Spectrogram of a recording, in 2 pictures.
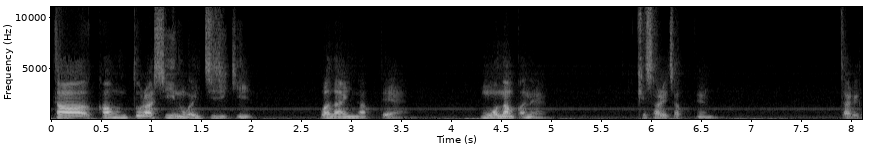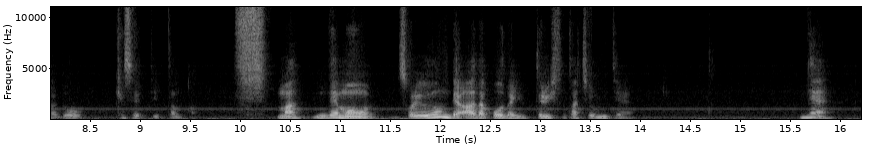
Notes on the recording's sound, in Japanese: ２０２２年７月２７日に開催した ZOOMライブの模様です。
